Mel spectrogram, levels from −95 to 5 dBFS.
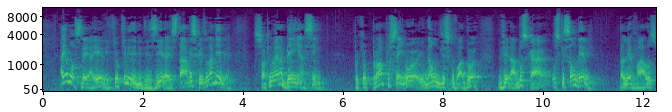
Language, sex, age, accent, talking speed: Portuguese, male, 50-69, Brazilian, 185 wpm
